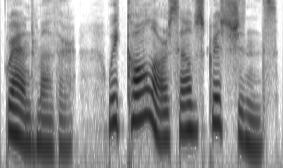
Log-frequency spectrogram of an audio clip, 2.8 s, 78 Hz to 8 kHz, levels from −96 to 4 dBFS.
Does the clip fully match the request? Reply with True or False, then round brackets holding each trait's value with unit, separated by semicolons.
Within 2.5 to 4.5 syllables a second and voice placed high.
True (4.2 syllables/s; 200 Hz)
